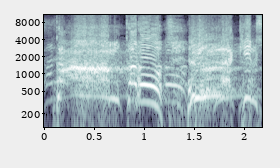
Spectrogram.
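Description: A man preaching in a loud, raised, declaiming voice through a microphone and PA system.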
